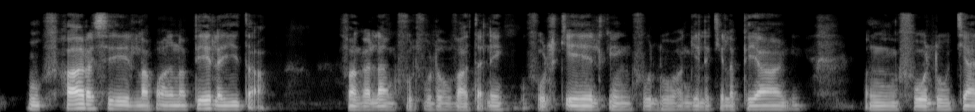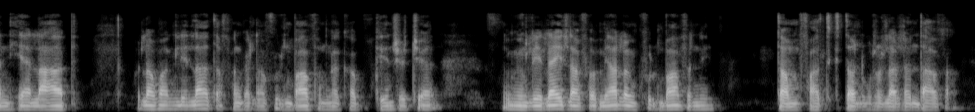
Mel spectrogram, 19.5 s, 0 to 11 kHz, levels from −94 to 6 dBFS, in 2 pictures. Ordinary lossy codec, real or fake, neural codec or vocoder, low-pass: none; fake; codec, 16 kHz, 4 kbps, X-Codec, WavLM features, trained on Multilingual LibriSpeech; 7.2 kHz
